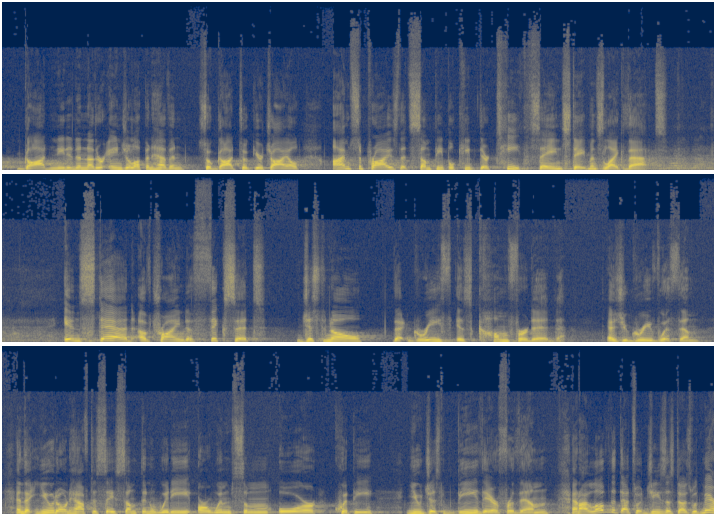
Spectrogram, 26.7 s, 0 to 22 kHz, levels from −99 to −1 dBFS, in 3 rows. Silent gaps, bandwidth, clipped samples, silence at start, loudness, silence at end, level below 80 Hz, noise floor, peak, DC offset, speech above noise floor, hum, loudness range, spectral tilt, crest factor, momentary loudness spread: none; 19.5 kHz; under 0.1%; 0 s; -17 LUFS; 0 s; -68 dBFS; -42 dBFS; 0 dBFS; under 0.1%; 25 dB; none; 3 LU; -6 dB/octave; 16 dB; 8 LU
